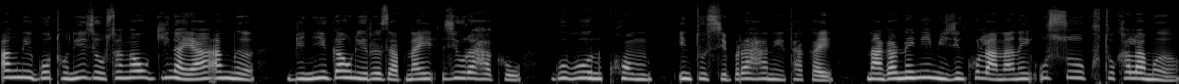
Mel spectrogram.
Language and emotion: Bodo, fearful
